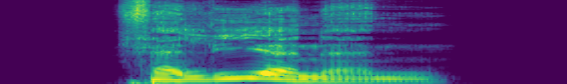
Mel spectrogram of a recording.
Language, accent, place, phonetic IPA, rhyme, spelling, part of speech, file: German, Germany, Berlin, [fɛɐ̯ˈliːənən], -iːənən, verliehenen, adjective, De-verliehenen.ogg
- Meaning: inflection of verliehen: 1. strong genitive masculine/neuter singular 2. weak/mixed genitive/dative all-gender singular 3. strong/weak/mixed accusative masculine singular 4. strong dative plural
